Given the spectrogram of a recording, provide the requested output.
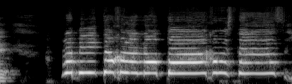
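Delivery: squeaky, loud, bubbly announcer parody; mock perky host. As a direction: play a hyper-cheerful radio presenter. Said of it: "estarías diciéndome".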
